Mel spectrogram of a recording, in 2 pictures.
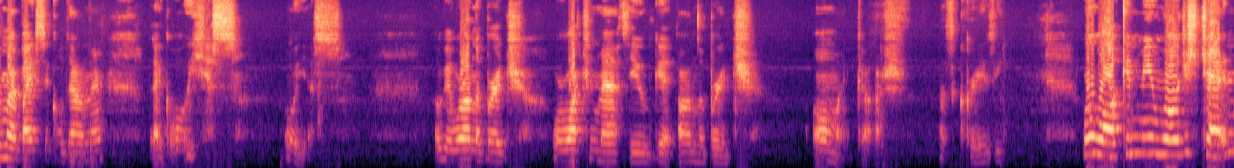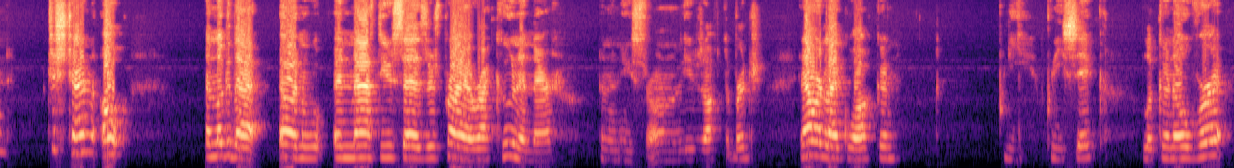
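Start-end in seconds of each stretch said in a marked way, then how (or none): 1.5-3.4 whispered. Real, not acted. Quiet thrilled aside on bike. 22.3-23.4 whisper. Real, not acted. Walking on bridge, hushed remark.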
